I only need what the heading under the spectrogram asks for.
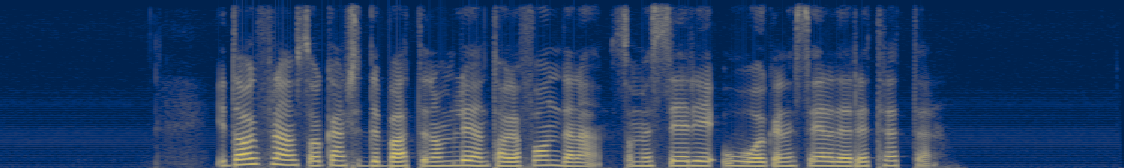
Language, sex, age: Swedish, female, 21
